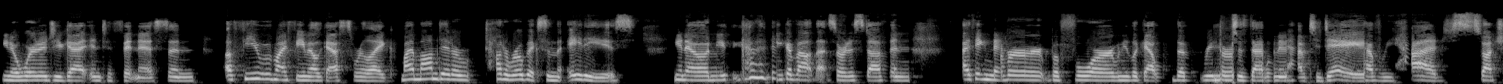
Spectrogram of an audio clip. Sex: female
